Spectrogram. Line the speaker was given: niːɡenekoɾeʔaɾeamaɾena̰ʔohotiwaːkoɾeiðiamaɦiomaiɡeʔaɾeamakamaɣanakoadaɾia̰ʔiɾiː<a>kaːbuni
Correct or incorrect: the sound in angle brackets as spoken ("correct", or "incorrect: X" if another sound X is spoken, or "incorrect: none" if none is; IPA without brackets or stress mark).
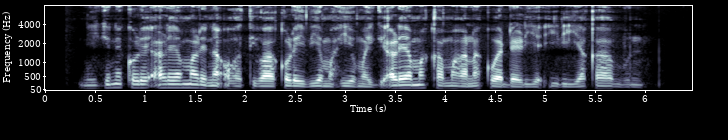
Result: correct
